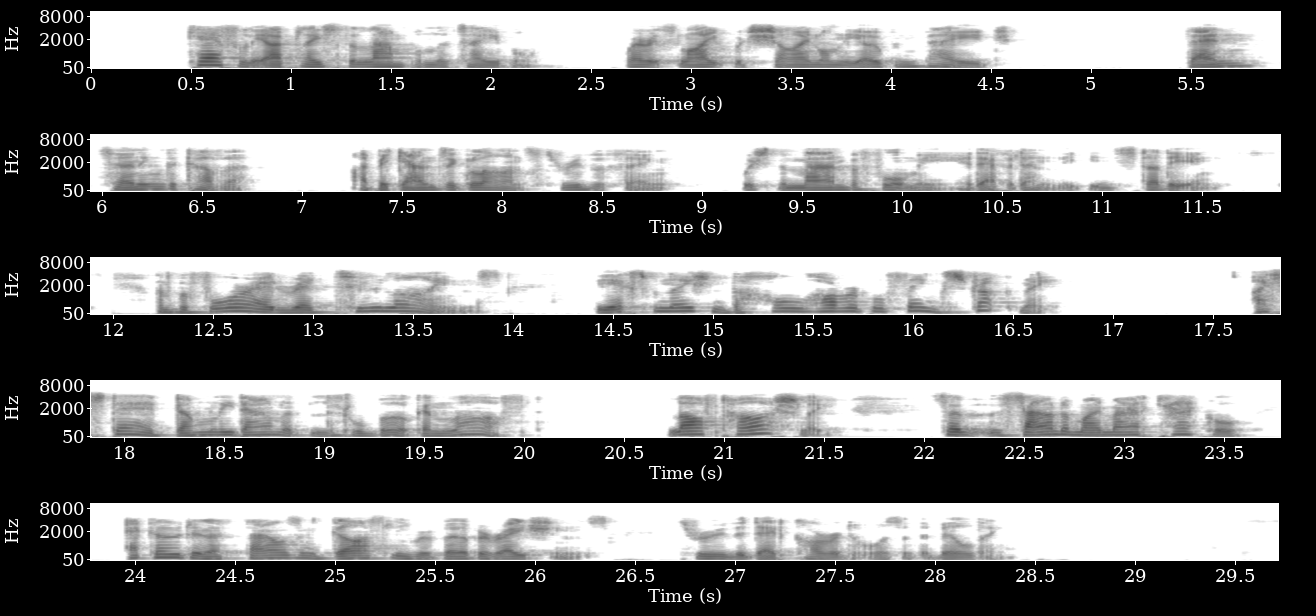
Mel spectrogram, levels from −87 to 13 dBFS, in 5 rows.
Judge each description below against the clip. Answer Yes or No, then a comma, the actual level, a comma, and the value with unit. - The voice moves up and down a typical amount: No, wide, 6.9 semitones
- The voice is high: No, low, 135 Hz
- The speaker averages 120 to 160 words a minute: No, average, 175 wpm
